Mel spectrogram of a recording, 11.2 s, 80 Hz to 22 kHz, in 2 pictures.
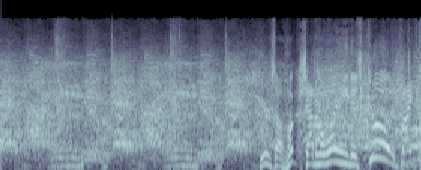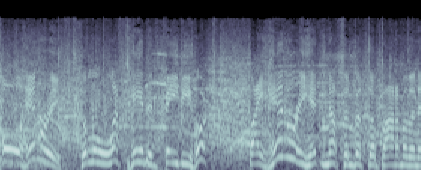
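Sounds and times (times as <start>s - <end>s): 
large crowd chanting in a basketball arena: 0.0s - 11.2s
speech: 3.4s - 11.2s.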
